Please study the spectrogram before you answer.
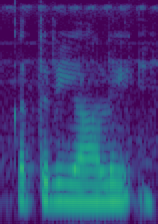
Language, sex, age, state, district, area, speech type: Telugu, female, 30-45, Telangana, Hanamkonda, rural, spontaneous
